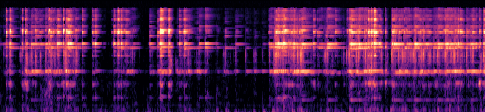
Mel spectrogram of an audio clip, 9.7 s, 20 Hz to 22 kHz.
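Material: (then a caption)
Metal. Two small hollow silver metal jingle bells on a cord are shaken, producing bright, high jingling in short bursts with a steady ringing tone near 1.6 kHz. The rattling thins to soft scattered clicks midway, then returns in denser, louder shaking for the rest of the clip.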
